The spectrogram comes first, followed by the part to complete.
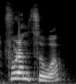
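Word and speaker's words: フランソワ: François Mitterrand qui, du coup, s'écrit Fulan... Fulanso Wa. Oh putain, c'est un Wa ça? Fulanso Wa. Oui, c'est ça. Fulansoa.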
